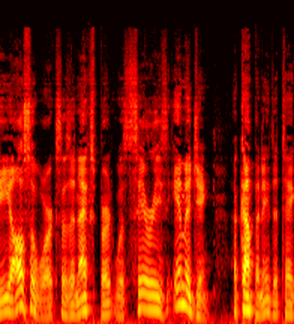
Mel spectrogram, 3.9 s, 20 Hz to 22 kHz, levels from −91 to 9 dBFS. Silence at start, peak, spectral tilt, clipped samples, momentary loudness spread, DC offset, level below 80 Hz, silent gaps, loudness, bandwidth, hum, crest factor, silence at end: 0 s; 0 dBFS; -5 dB/octave; under 0.1%; 13 LU; under 0.1%; -52 dBFS; none; -22 LUFS; 16.5 kHz; none; 22 dB; 0 s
